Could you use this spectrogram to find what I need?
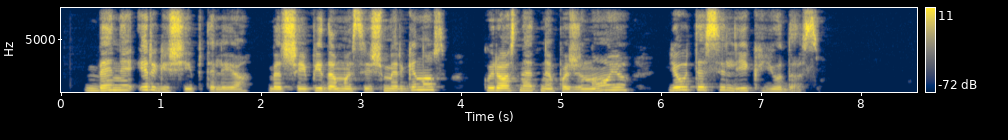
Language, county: Lithuanian, Vilnius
